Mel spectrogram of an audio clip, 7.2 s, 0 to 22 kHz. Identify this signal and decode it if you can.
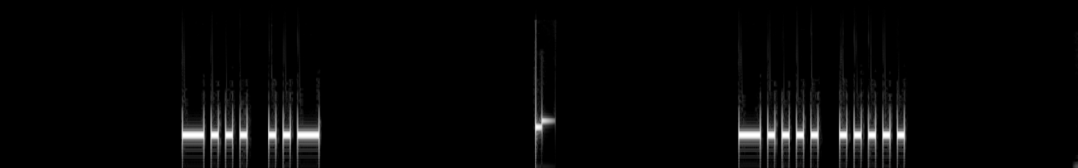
Morse code, heard as a keyed tone, about 25 wpm, 700 Hz. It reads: B U 6 5
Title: Two Challenging Letter-Number Combinations 25wpm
